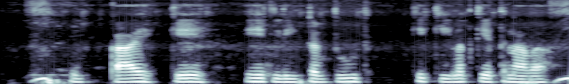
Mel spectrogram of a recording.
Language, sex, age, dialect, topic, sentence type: Bhojpuri, male, 25-30, Northern, agriculture, question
